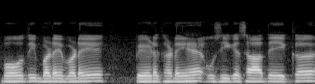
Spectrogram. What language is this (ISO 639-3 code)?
hin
